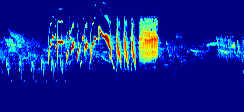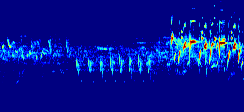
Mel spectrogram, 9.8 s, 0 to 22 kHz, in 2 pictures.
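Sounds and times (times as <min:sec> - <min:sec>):
European goldfinch song, Carduelis carduelis, twittering: 0:00.0 - 0:09.7.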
